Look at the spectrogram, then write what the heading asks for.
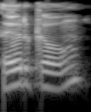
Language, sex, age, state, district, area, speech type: Tamil, male, 30-45, Tamil Nadu, Nagapattinam, rural, read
